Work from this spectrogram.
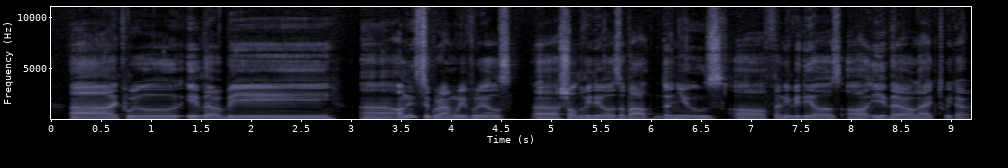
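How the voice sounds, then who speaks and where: Speaking at a fairly slow pace, a man with a very deep, low voice keeps his loudness very even and his intonation fairly even. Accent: French. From France. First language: French. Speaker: interviewee. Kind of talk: user interview. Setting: in a room with a mic. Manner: hesitant, many filler sounds.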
